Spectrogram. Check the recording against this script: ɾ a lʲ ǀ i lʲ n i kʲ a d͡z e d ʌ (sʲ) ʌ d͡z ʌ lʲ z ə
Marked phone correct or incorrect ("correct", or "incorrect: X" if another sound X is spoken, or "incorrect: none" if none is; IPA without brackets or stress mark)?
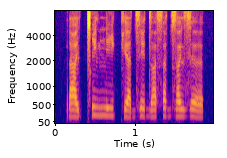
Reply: incorrect: s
